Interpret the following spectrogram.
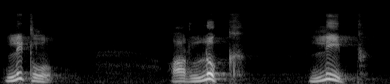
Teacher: so this is a lateral sound which is a voiced sound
